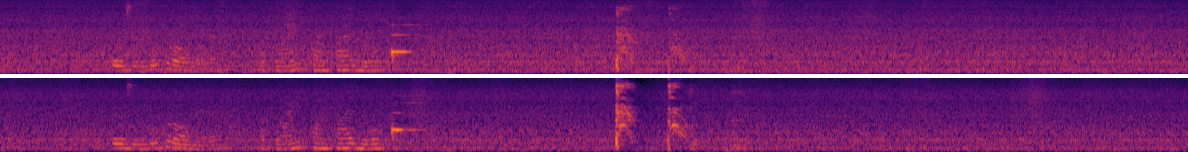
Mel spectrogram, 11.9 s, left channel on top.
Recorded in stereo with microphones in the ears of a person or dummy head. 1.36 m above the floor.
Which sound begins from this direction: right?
A cough, at 6.2 s.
